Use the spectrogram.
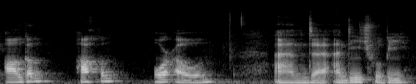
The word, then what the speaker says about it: ogham: heard me repeatedly saying om throughout this show I almost say it like the word home but without the H om uh the reason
